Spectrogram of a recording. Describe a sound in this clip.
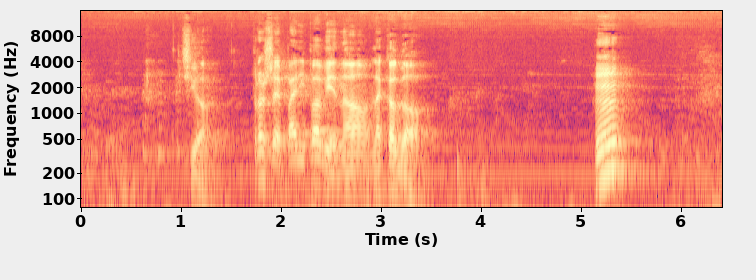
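A young man sings expressively into a microphone.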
